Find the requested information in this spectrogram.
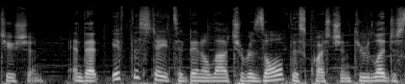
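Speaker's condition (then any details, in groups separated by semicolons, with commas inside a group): No condition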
